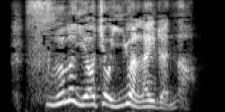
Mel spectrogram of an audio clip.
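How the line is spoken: Tense, nearly shouting. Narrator (Chinese): 吴长天头皮一紧，他几乎要喊起来

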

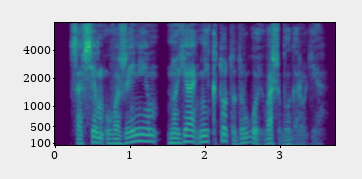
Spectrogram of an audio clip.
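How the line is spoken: Calm statement. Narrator (Russian): спокойно произнес

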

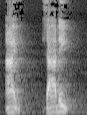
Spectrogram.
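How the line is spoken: Shouting. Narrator (Vietnamese): Lâm Phủ thần quân quát lên nói

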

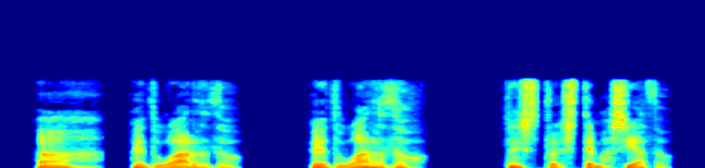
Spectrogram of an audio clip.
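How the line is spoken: Muttered through teeth. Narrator (Spanish): dijo Mortimer entre dientes

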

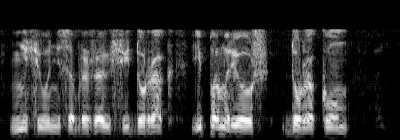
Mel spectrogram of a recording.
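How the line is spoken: Said angrily. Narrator (Russian): зло сказал Виктор

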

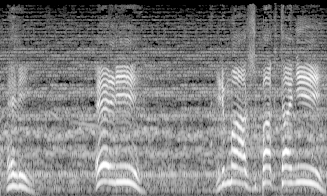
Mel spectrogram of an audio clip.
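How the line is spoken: Loud cry. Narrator (Russian): Иса громко крикнул

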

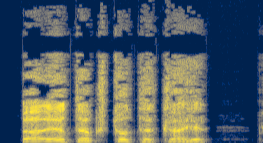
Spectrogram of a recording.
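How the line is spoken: Growl through teeth. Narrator (Russian): прорычала Клэр сквозь зубы

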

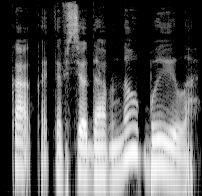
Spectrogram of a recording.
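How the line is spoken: Muttering. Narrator (Russian): пробормотал он

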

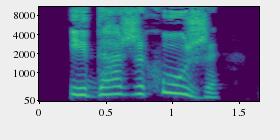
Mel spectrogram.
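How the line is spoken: Moaned. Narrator (Russian): простонала та

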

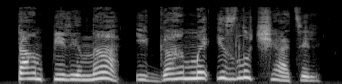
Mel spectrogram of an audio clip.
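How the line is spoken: Whisper. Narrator (Russian): прошептала Жанна

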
